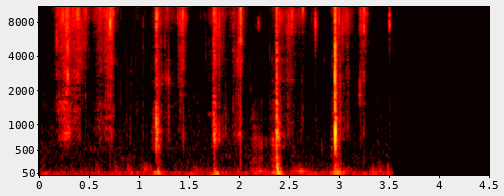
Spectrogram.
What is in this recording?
Squish from a pot of overcooked rice and a spoon.
Foley, Gross, Slosh, Squish, Wet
